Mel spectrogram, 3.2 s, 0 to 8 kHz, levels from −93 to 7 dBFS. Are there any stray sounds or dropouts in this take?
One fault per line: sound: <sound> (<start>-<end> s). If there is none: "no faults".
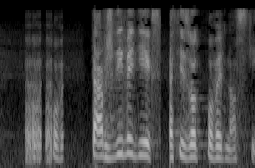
sound: laugh (0.3-0.8 s)
sound: dropout (2.0-2.1 s)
